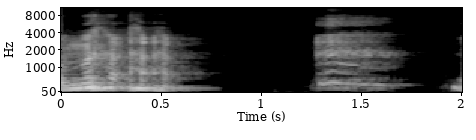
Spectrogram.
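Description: A man's voice trailing off at the end of a word, then about a second and a quarter in a short breathy exhale.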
